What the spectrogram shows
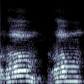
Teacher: जैसे हमने लिख दिया, मान लीजिए हमने यहाँ लिख दिया राम, राम, तो इस म में अ है ना, तो मैं जोर से बोलूँगा राम, राम, म को खींच के बोलेंगे तो वो हो जाएगा प्लुत। जैसे अंतिम में जो स्वर आता है उसी का प्लुत बन जाता है।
